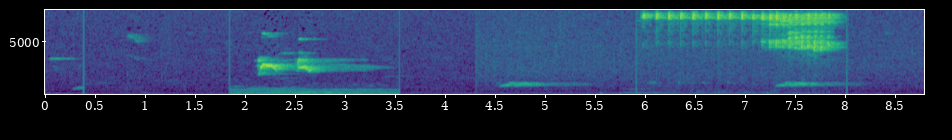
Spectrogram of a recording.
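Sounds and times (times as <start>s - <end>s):
thrush song: 1.9s - 3.6s.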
